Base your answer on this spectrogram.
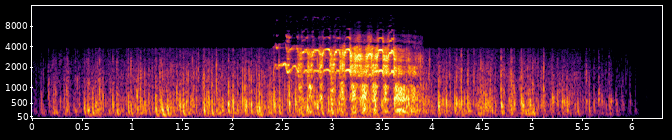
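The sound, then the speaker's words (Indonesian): Horse hooves gallop in a rapid, steady drumming rhythm throughout, and a loud, high whinny rises over the hoofbeats partway through before the galloping continues and stops. “Itu adalah suara derap kaki kuda.”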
